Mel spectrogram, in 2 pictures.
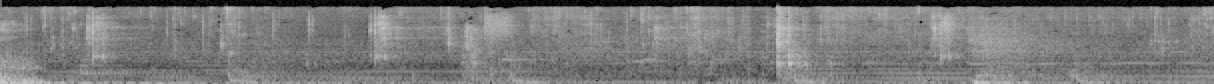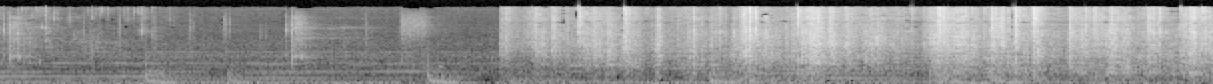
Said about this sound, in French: je rajoute mon reste de bouillon de cuisson de ma viande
